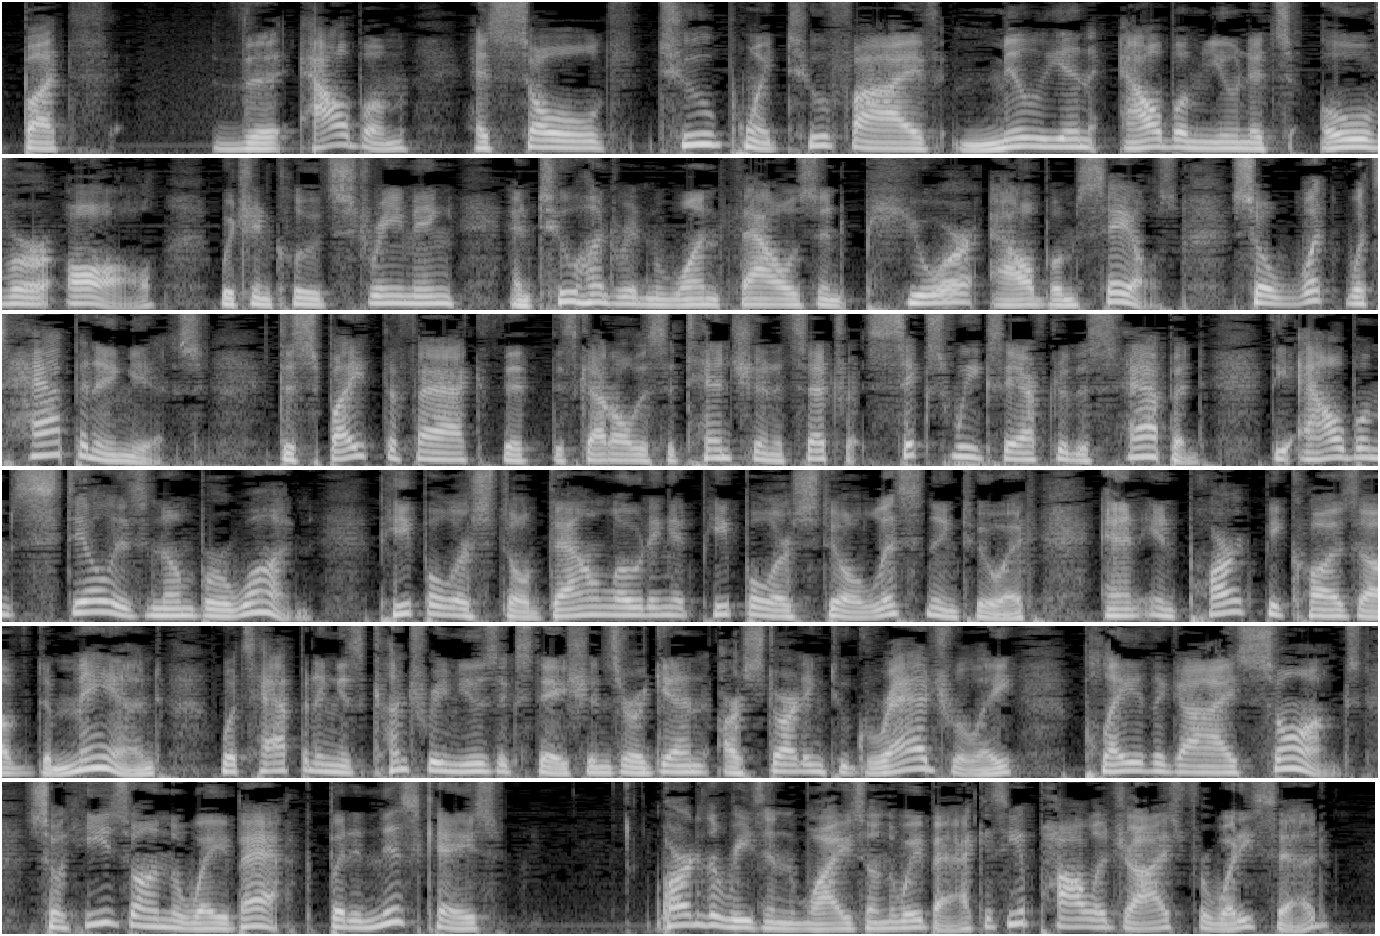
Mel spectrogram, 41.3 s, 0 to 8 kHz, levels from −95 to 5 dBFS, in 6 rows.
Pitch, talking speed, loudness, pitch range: 135 Hz, 155 wpm, -19 LUFS, 115-155 Hz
